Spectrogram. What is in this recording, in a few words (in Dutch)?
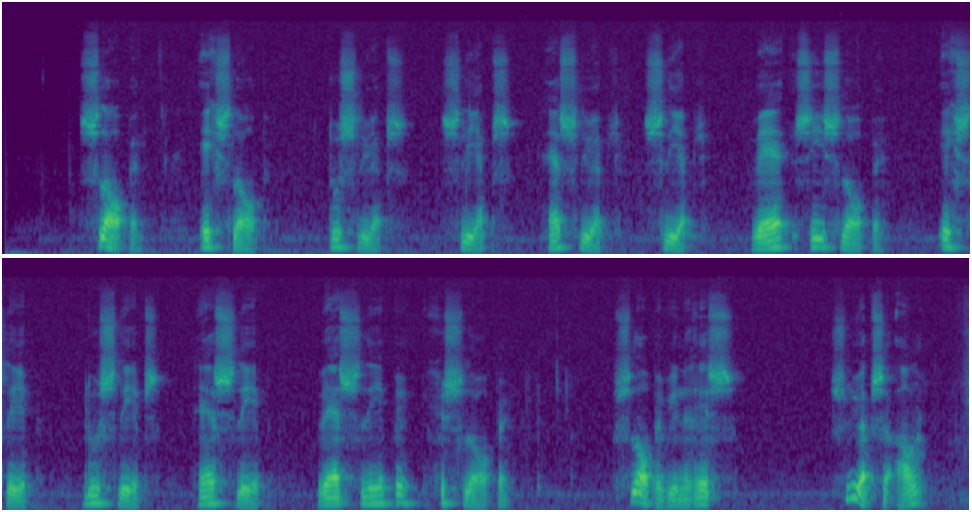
"slapen", Limburgs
